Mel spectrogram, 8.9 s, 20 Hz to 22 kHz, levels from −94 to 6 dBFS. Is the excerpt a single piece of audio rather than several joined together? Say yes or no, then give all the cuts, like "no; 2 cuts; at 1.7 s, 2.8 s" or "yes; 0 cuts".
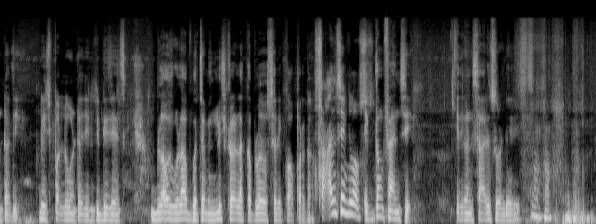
yes; 0 cuts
